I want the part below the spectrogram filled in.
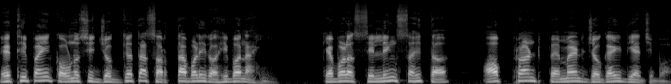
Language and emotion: Odia, neutral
